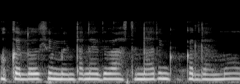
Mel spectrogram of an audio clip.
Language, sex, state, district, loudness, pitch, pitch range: Telugu, female, Andhra Pradesh, Visakhapatnam, -15 LUFS, 245 Hz, 240-250 Hz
